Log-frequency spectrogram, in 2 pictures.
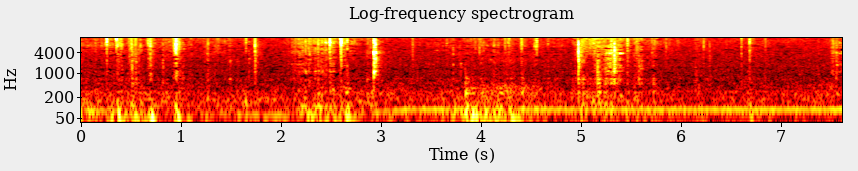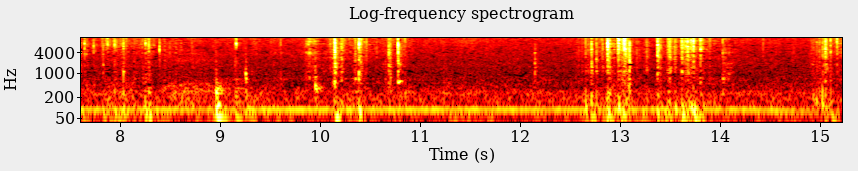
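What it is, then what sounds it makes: Soap bar being carved. A solid white rectangular soap bar, from a set of white soaps (NC, Linom, FAX), is held in the fingers while a utility knife blade carves crumbly chunks off its edge. Quiet, bright, crisp scraping and crunching clicks come in bursts over a steady low hum. Each short crackle dies away almost at once.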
